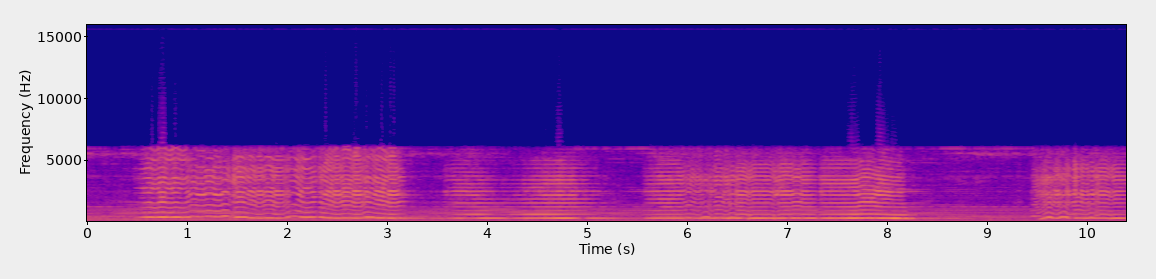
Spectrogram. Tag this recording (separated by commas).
Musical instrument, Music, fiddle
